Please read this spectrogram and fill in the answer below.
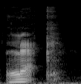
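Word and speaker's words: luck: あとへの中間の音を強く出してください。 lack。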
